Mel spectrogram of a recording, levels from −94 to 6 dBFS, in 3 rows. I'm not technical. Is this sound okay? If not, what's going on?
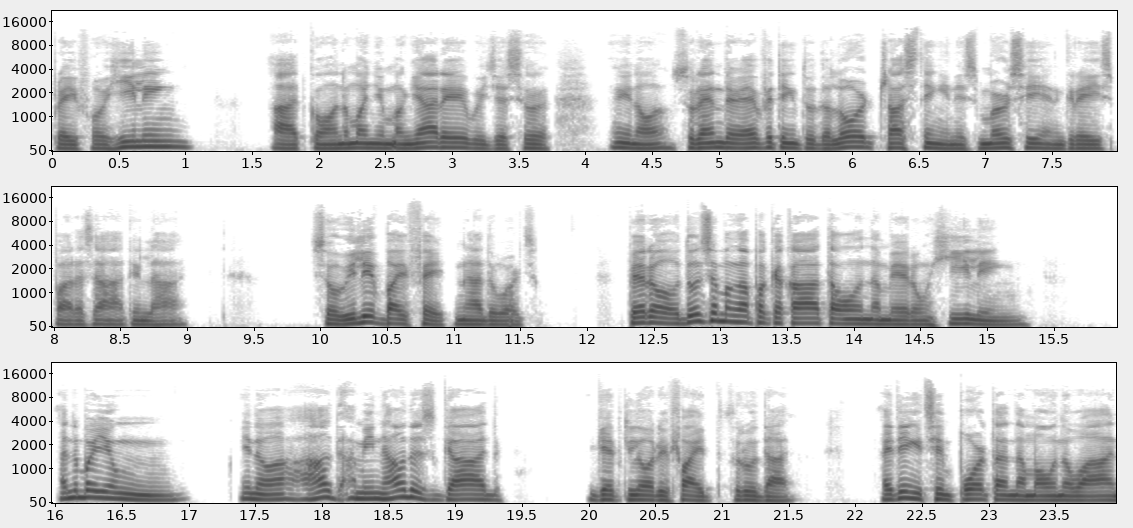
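No. At 2.55 to 2.57 s, 6.43 to 6.51 s and 11.40 to 11.44 s the speech briefly turns into a hissy smear. These are lost LE Audio frames: Bluetooth dropped bits of sound, and the receiving device filled the gaps with noisy guesses.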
